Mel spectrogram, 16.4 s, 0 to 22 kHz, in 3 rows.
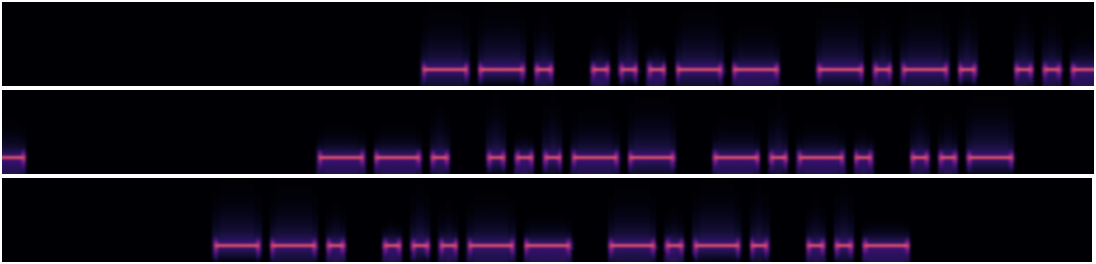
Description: Morse code, heard as a keyed tone, about 17 wpm, 700 Hz. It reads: G3CU G3CU G3CU
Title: DXCC-100 Call Signs - 4 Characters - Repeated 3x - 17wpm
